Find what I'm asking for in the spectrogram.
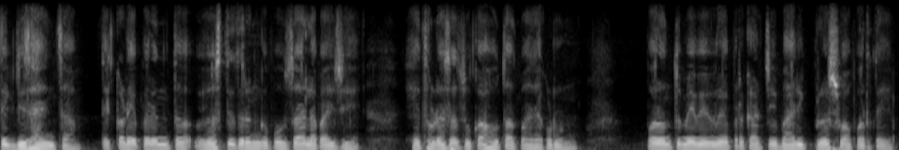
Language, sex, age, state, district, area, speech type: Marathi, female, 60+, Maharashtra, Pune, urban, spontaneous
